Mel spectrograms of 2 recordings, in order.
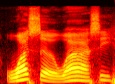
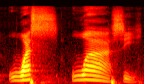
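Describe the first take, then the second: First: An extra vowel follows the first s sound. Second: The first s is closed with no added vowel. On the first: The speaker calls it wrong. "se-nya dihilangkan" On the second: The speaker calls it right. "Yang benar adalah min syarril waswasi"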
